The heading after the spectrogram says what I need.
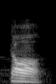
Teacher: from it is from here it is from here you know near the blade of the tongue and the alveolar ridge behind the teeth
